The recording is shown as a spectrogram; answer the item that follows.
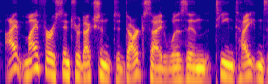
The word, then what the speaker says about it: Darkseid: how to pronounce it we were calling him dark seed yeah it was much more recently that i learned that it was supposed to be darkseid and you know that's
